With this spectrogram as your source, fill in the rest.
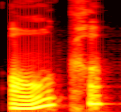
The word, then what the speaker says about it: encre: In this lesson, we will see together two words that are written differently but pronounced the same way. Encre, encre.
